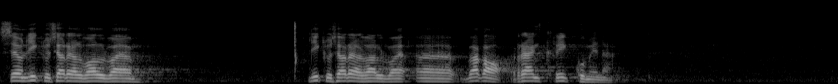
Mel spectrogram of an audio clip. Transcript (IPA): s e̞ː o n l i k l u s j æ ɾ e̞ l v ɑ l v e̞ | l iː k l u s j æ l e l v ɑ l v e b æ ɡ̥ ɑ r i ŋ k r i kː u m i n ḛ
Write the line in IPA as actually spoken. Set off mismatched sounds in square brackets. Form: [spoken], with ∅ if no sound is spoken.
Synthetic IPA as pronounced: s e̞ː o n l [iː] k l u s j æ ɾ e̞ l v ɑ l v e̞ | l iː k l u s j æ [ɾ] e l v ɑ l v e [v] æ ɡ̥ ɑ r [æ] ŋ k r i kː u m i n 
